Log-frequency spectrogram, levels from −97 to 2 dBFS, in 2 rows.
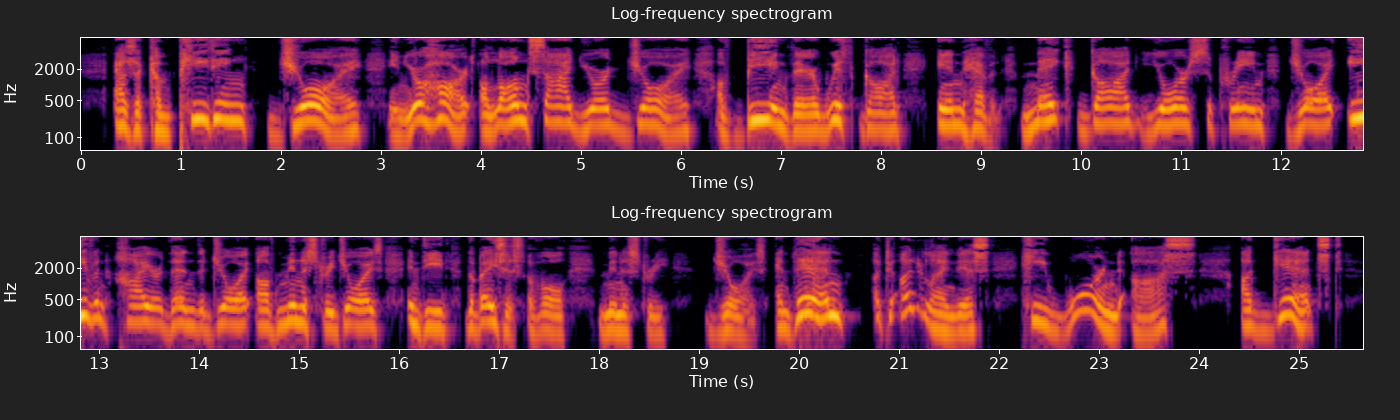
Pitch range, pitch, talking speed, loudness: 140-205 Hz, 170 Hz, 110 wpm, -23 LUFS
